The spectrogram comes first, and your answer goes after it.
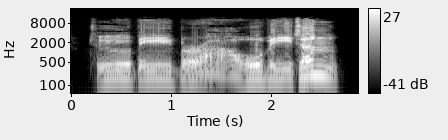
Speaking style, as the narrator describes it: returned the philanthropist, raising his voice to a roar

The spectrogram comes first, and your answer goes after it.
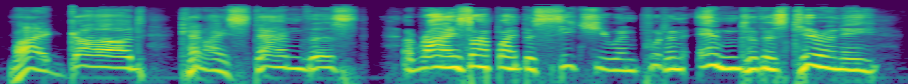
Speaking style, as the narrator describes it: Elfonzo called out with a loud voice

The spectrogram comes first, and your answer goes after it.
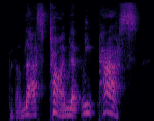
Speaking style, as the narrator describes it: he cried

